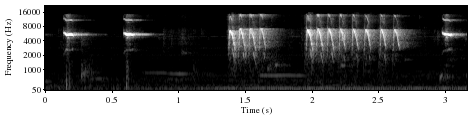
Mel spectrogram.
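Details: Tutor recording of a Cungkok: two piercing high chirps, then a pause and two long, harsh, buzzy trills that pulse rapidly, ending with one more bright chirp. A faint low hum runs underneath.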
